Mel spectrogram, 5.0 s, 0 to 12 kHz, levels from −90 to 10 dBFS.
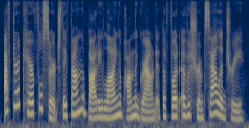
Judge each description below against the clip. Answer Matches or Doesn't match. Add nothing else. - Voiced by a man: Doesn't match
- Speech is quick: Matches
